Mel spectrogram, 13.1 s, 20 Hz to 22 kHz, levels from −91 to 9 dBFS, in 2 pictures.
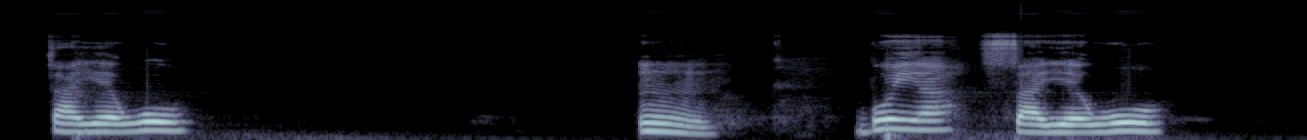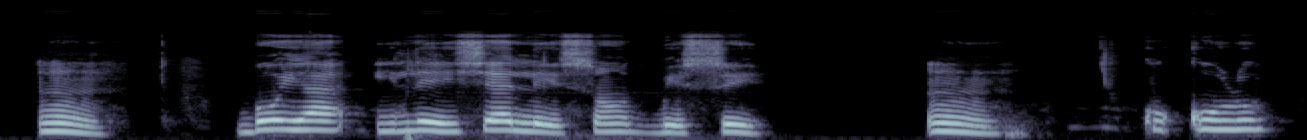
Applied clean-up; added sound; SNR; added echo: neural mask model DeepFilterNet 3.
